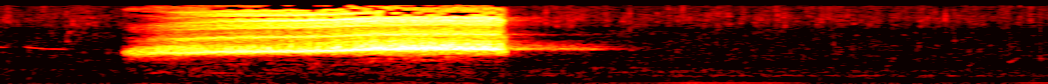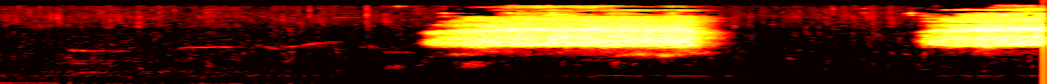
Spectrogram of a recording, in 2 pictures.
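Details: Nighttime barn owl (Lokkhi pecha) screeching: one long raspy shriek, a pause of several seconds, then two more shorter, higher, hissier screeches, the last cut off.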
